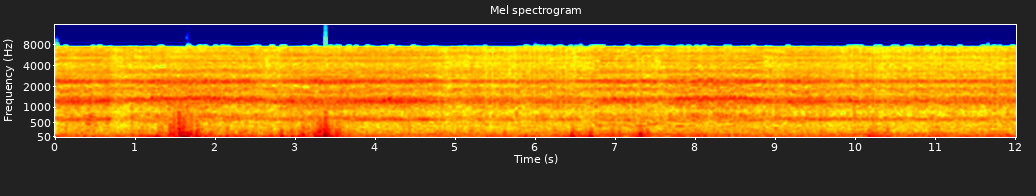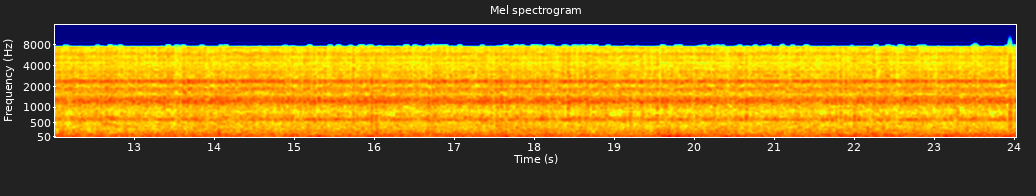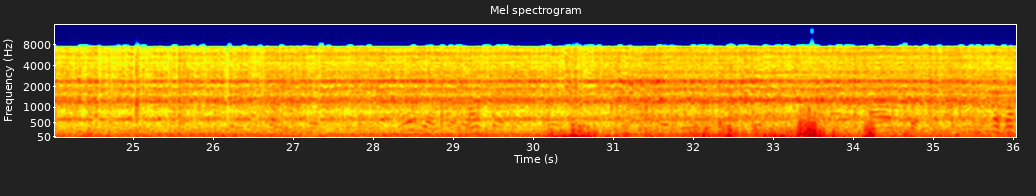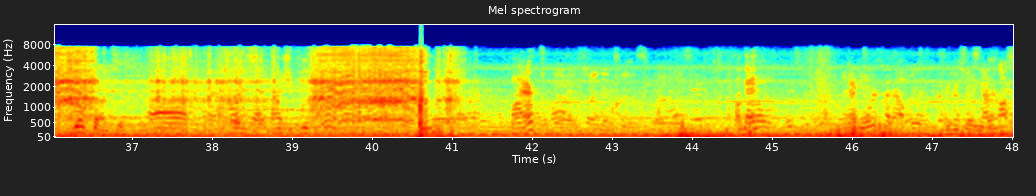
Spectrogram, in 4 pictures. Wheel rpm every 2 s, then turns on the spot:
160, 160, 160, 170, 160, 160, 160, 160, 160, 160, 160, 160, 160, 160, 160, 160, 160, 160, 60, 30, 70, 0, 0, 0.
36-38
